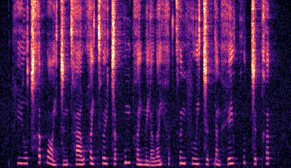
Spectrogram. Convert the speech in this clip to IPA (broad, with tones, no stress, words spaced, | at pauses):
pʰiː˧wt͡sʰɐ˥p̚wɔː˨˩j t͡sɵ˨˩nt̪ʰaː˨˥whɐ˨˥j t̪ʰɵ˧ɥt͡sɐ˨˥p̚kʷɐ˥m pʰɐ˨jme˨˩jɐ˨˧wɐ˥j hɐ˧k̚t̪ʰɵ˧nfuː˨˧j t͡sɵ˨˥t̚jɐ˨˩n he˥j kʷʰɐ˥t̚t͡sɵ˨t̚kʰɐ˥k̚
